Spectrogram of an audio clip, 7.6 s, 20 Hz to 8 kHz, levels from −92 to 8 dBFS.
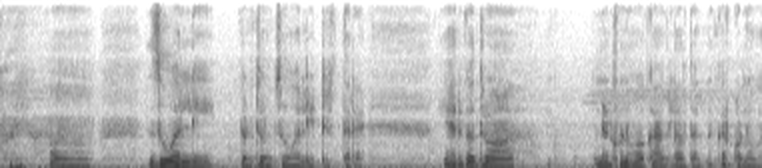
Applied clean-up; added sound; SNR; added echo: none; none; none; none.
